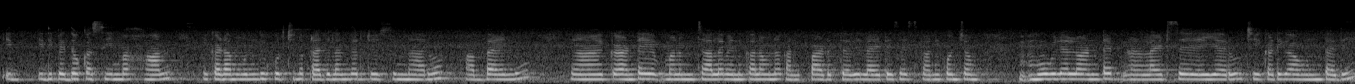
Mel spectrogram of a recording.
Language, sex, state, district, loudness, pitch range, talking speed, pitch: Telugu, female, Telangana, Nalgonda, -23 LUFS, 230-245 Hz, 135 wpm, 235 Hz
